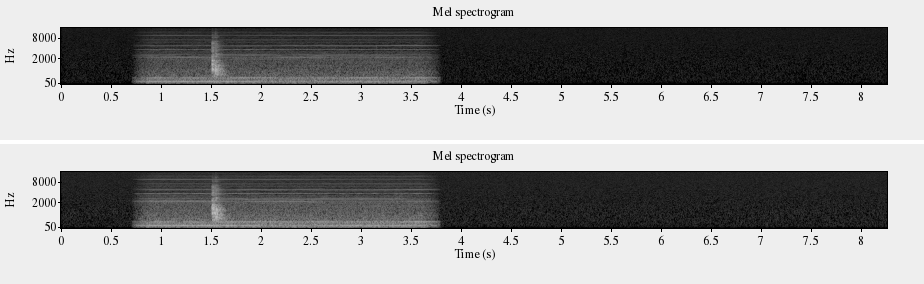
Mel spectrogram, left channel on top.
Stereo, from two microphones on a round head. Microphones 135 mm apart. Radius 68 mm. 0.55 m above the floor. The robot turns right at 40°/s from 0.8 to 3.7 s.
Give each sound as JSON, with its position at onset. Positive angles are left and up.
{"t": 1.5, "sound": "a clap", "side_deg": 25, "distance_m": 1.2}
